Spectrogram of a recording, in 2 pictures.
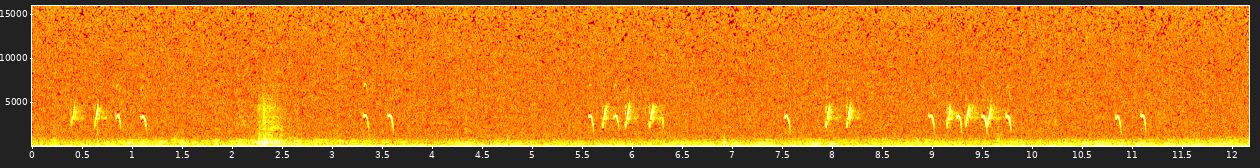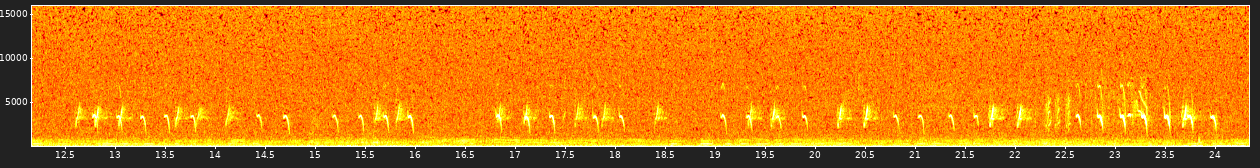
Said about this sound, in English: And the type 2 and type 4 bird, well, at least the type 4 took off for good, and I think it's coming back because it wasn't joined by the type 2 bird, who's still in a nearby tree.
